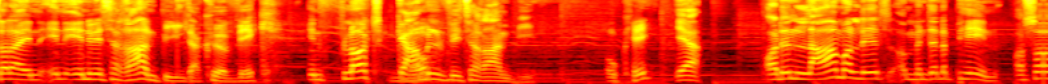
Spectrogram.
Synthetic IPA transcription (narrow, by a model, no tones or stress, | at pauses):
sɒdenene̝nʋe̝t͡sʰeʁɑ̰̈ːnb̥ḭːld̥ɑ̈kʰø̰ːɐʋeɡ̥ | e̝nflɒ̽d̥ɡ̥ɑ̈ml̩ʋe̝t͡sʰeʁɑ̰̈ːnb̥ḭːl | okʰejæ | ʔɒ̽d̥enlɑ̈ːmɐle̝d̥ɒmend̥enæɐpʰḛːnɒ̽sɒ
